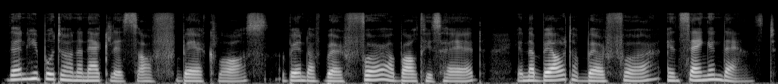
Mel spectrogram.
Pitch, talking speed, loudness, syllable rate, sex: 180 Hz, 210 wpm, -19 LUFS, 4.3 syllables/s, female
